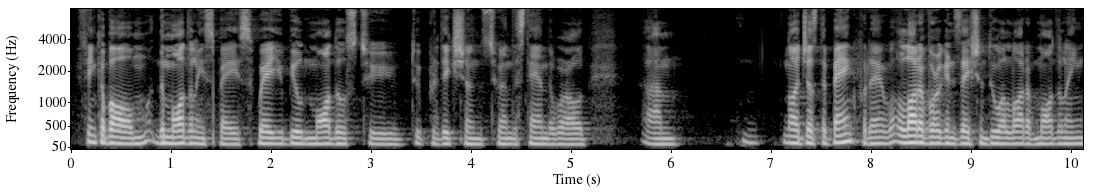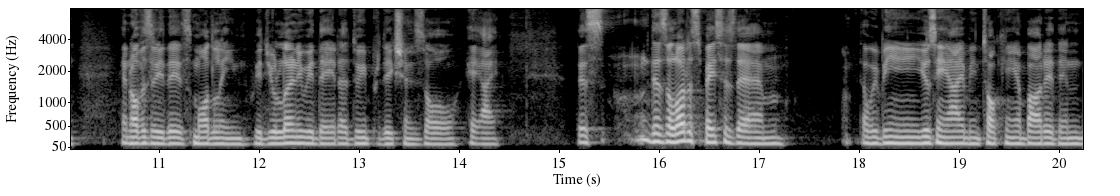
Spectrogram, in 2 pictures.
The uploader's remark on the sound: a recent panel discussion that was given at the University of Technology Sydney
